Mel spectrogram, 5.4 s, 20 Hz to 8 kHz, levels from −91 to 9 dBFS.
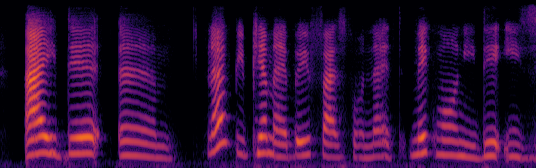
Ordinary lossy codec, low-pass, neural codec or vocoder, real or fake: AAC, 48 kbps; 7.2 kHz; codec, 24 kHz, 0.5 kbps, DualCodec; fake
